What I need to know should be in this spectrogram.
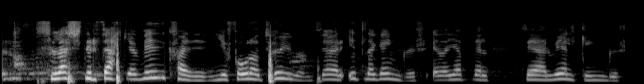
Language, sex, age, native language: Icelandic, male, 18-19, Icelandic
